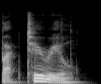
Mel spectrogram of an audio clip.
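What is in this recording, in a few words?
"bacterial", British English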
